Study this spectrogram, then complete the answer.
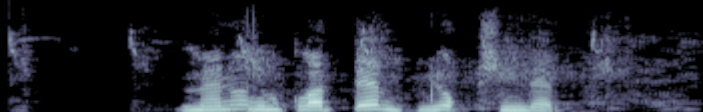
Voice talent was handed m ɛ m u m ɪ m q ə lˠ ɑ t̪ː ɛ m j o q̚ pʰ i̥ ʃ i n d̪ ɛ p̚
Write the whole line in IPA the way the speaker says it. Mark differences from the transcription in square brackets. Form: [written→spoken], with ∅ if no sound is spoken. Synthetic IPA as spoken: m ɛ [m→n] u [m→n] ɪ m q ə lˠ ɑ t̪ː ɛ m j o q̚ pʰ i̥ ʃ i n d̪ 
